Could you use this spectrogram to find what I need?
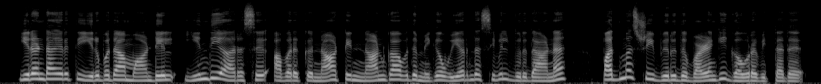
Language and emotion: Tamil, neutral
